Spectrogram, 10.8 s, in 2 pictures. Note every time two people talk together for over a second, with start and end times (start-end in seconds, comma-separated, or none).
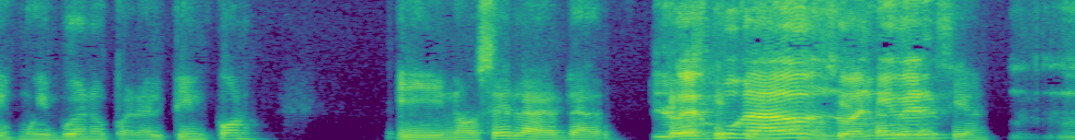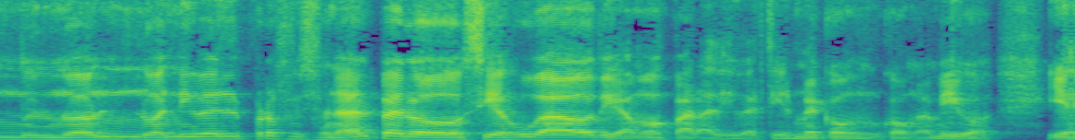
3.3-4.9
